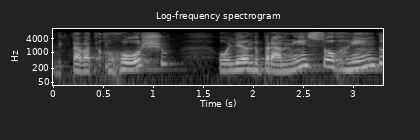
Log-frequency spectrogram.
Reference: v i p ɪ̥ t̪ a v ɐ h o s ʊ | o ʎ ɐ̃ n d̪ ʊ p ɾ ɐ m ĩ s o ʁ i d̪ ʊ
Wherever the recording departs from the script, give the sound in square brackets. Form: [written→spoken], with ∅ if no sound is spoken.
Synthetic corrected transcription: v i [p→k] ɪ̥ t̪ a v ɐ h o [s→ʃ] ʊ | o ʎ ɐ̃ n d̪ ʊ p ɾ ɐ m ĩ s o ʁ [i→ĩ] d̪ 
